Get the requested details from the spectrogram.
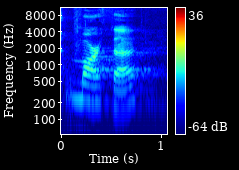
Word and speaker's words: Martha: We know them as Martha and Mary, but in their own tongues, they were probably pronounced Martha and Mara.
